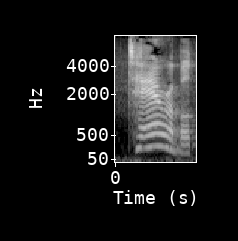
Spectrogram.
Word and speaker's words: terrible: Terrible, terrível. A primeira sílaba é a sílaba tônica. Terrible. Então, depois, a gente vai falar a. Terrible. Terrible. Ok? E o vogal O, A-E-I-O, também isso acontece.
